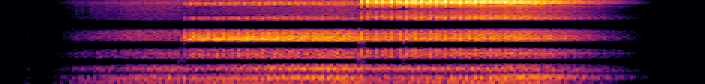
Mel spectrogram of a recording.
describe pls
Short and weird sound from a haunted room.
horror, scary, eerie, spooky, Haunted, weird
